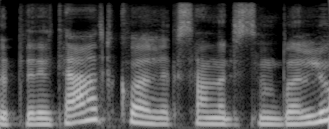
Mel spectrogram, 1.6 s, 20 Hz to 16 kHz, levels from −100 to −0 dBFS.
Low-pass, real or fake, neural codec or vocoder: 14.4 kHz; fake; codec, 44.1 kHz, 2.6 kbps, SNAC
